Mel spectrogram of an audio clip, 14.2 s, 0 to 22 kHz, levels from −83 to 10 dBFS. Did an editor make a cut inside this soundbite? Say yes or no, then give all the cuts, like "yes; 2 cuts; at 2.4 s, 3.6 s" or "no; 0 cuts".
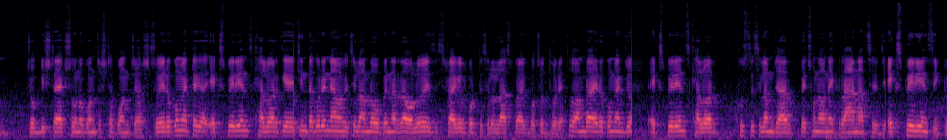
yes; 5 cuts; at 2.2 s, 4.4 s, 8.5 s, 9.5 s, 13.2 s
